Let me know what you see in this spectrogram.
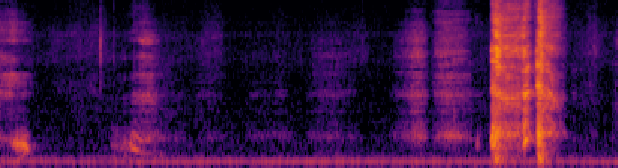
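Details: Person with a cold, nasty cough and very snotty nose: quiet sniffs and breaths, then about three harsh, loud, wet-sounding coughs in quick succession.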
